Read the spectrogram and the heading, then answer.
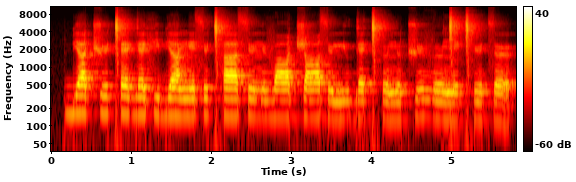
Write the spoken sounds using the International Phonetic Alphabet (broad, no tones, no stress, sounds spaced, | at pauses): bʲ a t͡ʃ ʏ ǀ ɛ ɡ ɛ fʲ e bʲ a ŋ e s ʏ ǀʰ a s ʏ n ʏ v ɑ t͡ʃ ɑ s ʏ mʲ u ɡ ɛ ǀʰ ɵ n ɵ t͡ʃ ʏ v ɵ ŋ͡ǀ e ǀʰ ʏ t͡s œ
